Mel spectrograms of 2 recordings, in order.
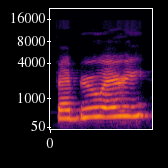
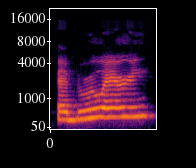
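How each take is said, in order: First: The first r sound is clearly pronounced. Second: The first r sound is clearly pronounced.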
